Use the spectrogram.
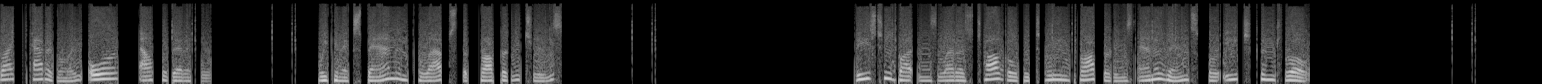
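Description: Grainy distortion runs through the whole clip and changes with the sound. Quiet passages turn gritty, and the softest parts sputter or drop out. The likely cause is low bit depth without dither: rounding to about 4 bits leaves error only roughly 15 dB below the signal.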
